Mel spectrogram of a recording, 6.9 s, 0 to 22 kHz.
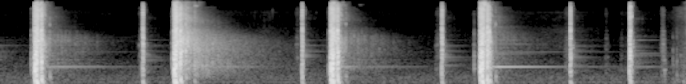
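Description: Suppressed 5.7x28mm Fiocchi 62gr FMJ supersonic rounds are fired from a longer barrel fitted with a suppressor: four loud, sharp reports, each followed about a second later by a shorter snapping crack, in a steady rhythm.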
